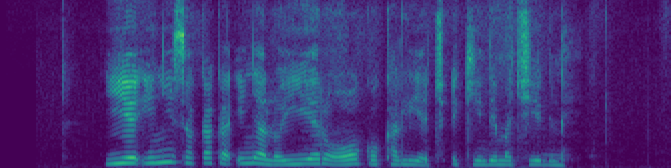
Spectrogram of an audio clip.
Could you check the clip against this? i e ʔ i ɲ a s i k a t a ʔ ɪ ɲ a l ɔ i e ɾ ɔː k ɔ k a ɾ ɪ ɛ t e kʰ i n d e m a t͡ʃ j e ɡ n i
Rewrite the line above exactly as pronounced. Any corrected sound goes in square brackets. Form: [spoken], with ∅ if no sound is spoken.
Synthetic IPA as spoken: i e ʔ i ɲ [i] s [a] k a [k] a ʔ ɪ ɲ a l ɔ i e ɾ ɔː k ɔ k a [l] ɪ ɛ [t͡ʃ] e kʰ i n d e m a t͡ʃ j e ɡ n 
